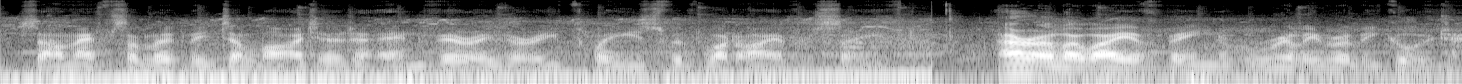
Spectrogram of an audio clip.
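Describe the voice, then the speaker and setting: Audible room echo and music sit behind a man with an Australian accent. His fairly low voice moves at a fairly quick pace with very wide pitch swings. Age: 60s. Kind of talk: testimonial interview. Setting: outdoors in a park. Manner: hesitant, with frequent fillers.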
